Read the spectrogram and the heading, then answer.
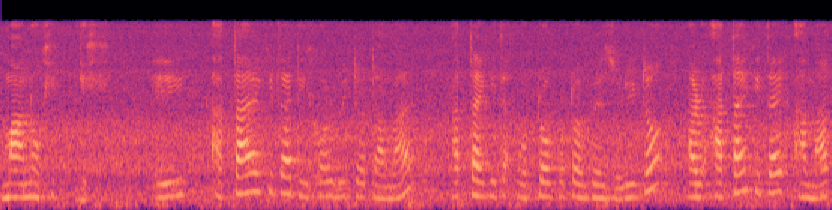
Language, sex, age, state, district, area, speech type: Assamese, female, 60+, Assam, Tinsukia, rural, spontaneous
